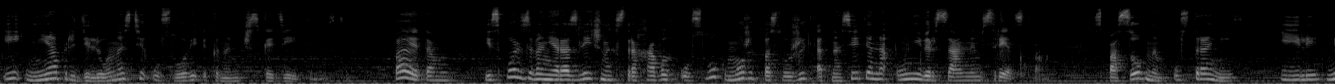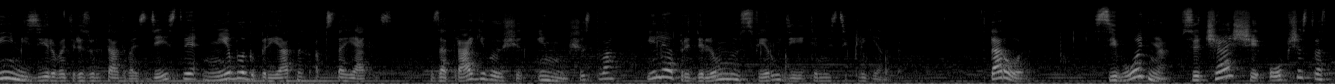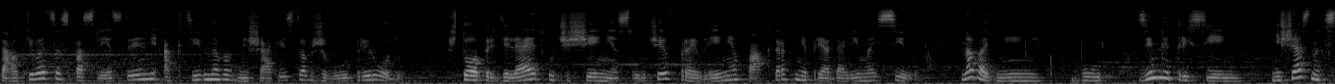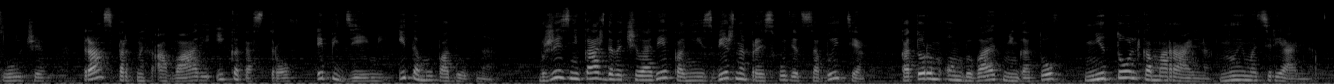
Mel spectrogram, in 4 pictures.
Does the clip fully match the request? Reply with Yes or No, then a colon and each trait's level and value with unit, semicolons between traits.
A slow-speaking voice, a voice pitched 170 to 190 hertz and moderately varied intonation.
No: slow, 95 wpm; medium, 185 Hz; wide, 6.8 semitones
